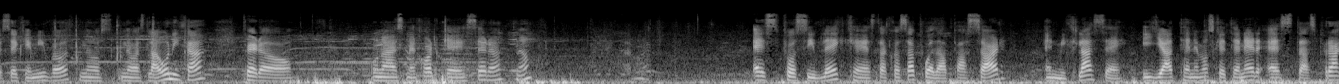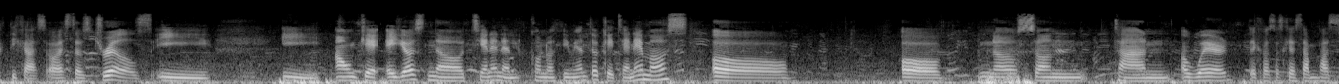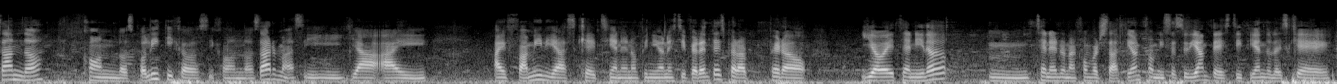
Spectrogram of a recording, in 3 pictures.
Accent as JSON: {"language": "Spanish", "town": "Sacramento", "region": "California", "country": "United States", "said": "Yo soy de Sacramento, pero yo trabajo en una escuela de doble inmersión de quinto grado en Alpine también, bueno, al lado de él."}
